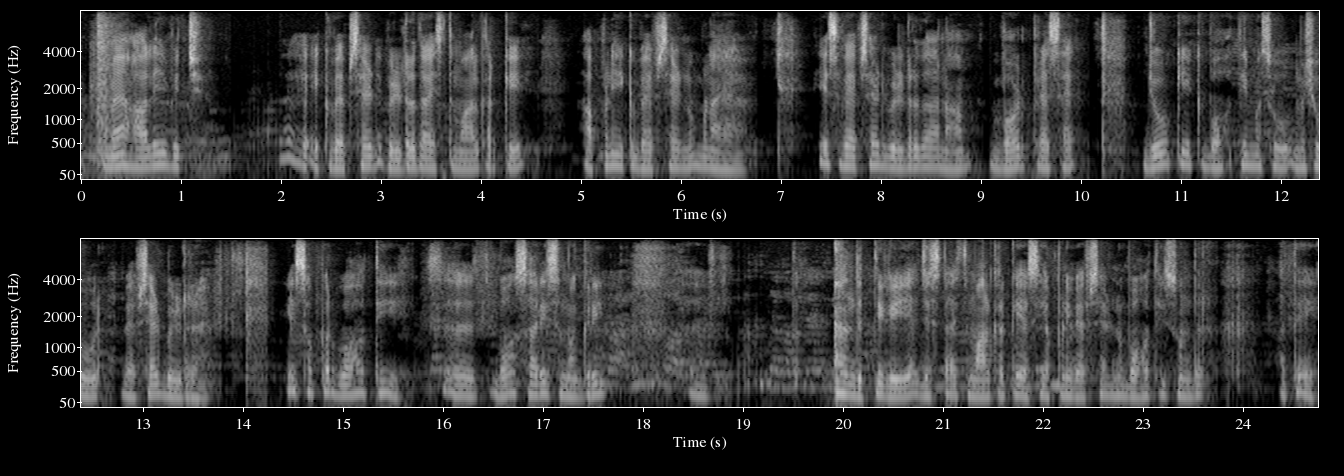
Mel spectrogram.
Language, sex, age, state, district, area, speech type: Punjabi, male, 18-30, Punjab, Hoshiarpur, urban, spontaneous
